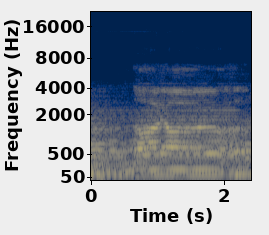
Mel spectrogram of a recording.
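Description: Harmonium playing in a live ghazal/Sufi performance, with a sung note that starts about half a second in and is held until just before the end.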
